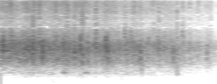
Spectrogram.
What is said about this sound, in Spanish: Si Dios te habló, dé un aplauso al Señor en ese día.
